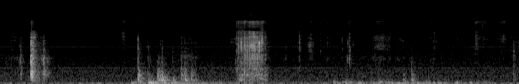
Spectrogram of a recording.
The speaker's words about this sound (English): And I have brought along numerous decks of cards tonight. And this one is the absolutely standard deck. It's all mixed up, but I'll shuffle it nonetheless.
